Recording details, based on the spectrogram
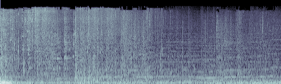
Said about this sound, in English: This beam slams into the back of the house, and the back of the house, where you are in the kitchen, explodes in action.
